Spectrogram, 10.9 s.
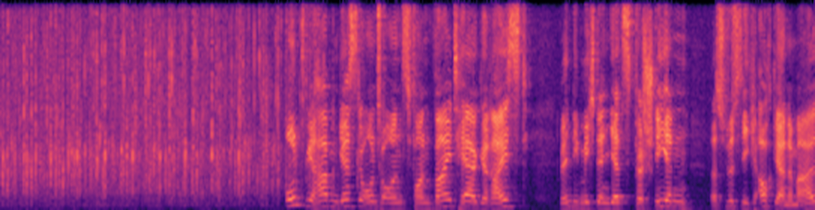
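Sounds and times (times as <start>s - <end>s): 
audience applause: 0.0s - 4.1s
speech: 3.8s - 10.8s.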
